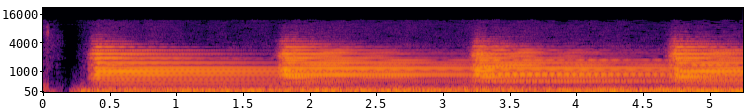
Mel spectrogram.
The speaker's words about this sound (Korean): 새벽 4시 30분이면 어김없이 남원 지역에 종소리가 울려 퍼집니다. 남원교회 마당에 있는 오래된 종탑에서 울려 나오는 종소리는 지역에 교회의 존재를 알리고 하나님의 사랑을 전파하는 소리로 아름답게 울려 퍼집니다.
